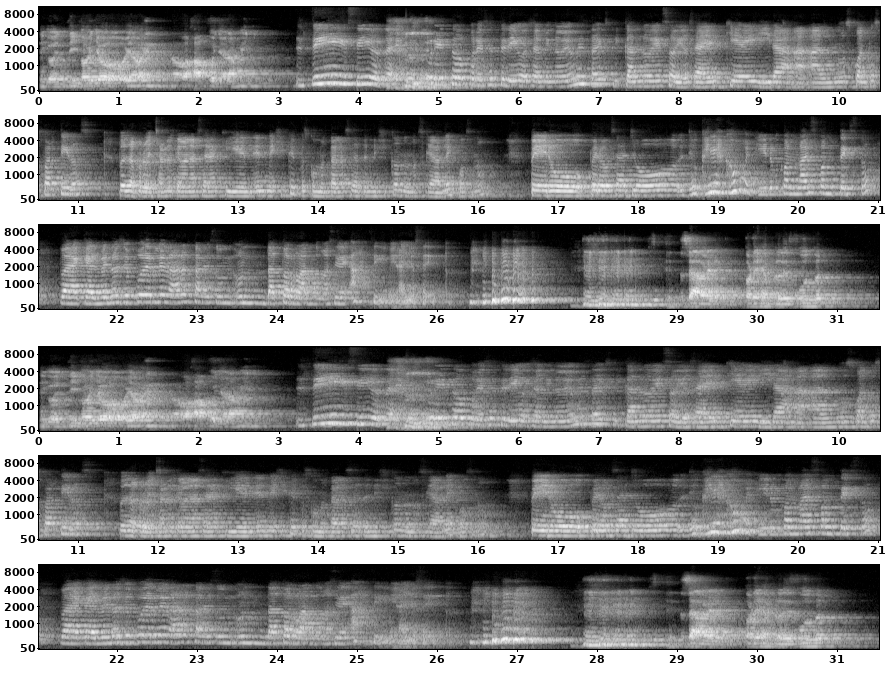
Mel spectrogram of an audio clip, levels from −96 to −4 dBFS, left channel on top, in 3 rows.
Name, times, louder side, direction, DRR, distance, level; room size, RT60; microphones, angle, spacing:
voice 1, 0.0-2.6 4.5-4.9 27.8-28.5 28.9-29.6 29.9-30.8, left 1 dB, 55° left, 1 dB, 1.7 m, -19 dB
voice 2, 3.2-16.1 16.4-20.9 21.3-26.0 26.4-27.3, left 3 dB, 90° left, 1 dB, 0.7 m, -22 dB
15.5 x 6.9 x 2.4 m, 1.5 s
head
